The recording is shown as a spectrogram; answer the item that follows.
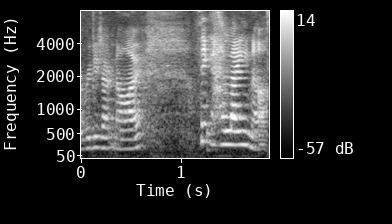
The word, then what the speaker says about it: Helena: But I'd like it pronounced Helena, like Elena.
